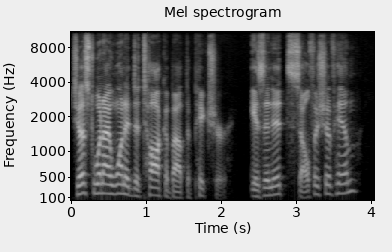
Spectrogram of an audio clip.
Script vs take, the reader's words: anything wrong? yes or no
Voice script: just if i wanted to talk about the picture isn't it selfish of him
yes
